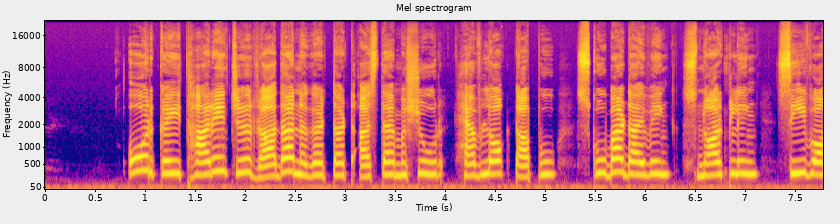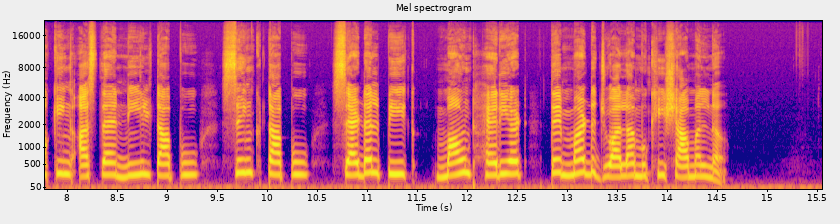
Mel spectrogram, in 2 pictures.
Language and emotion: Dogri, neutral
